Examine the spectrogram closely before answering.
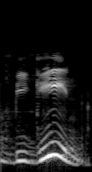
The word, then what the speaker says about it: begin: For example, begin. You stress on gin. So you have to double the N.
